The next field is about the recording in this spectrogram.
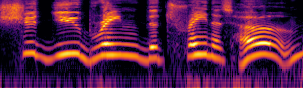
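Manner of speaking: high, loud, slow scream.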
